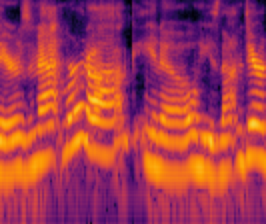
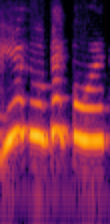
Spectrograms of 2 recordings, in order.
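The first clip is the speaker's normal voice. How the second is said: flirty yoo-hoo; 12 semitones higher than usual. Retold or imitated. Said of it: "you know, like".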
